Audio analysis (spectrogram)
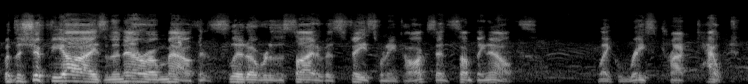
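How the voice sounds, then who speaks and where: A man's voice: on the low side, normal speed, pushed and bright, rough recording. A man playing a wry, hard-boiled American private detective, tough and clipped, in 1940s radio drama style.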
